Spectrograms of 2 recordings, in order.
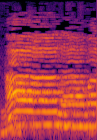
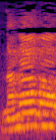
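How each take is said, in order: First: The first vowel is said long. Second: The first vowel is said short. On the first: The speaker calls it right. "ನಾನಾಮ ಅನ್ನತ್ತೆ ವೇದ" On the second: The speaker calls it wrong. "ನನಾಮ ಅಲ್ಲ ಅದು"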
